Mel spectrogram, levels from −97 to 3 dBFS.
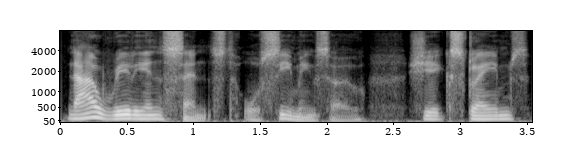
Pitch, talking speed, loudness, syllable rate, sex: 105 Hz, 135 wpm, -19 LUFS, 4.3 syllables/s, male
